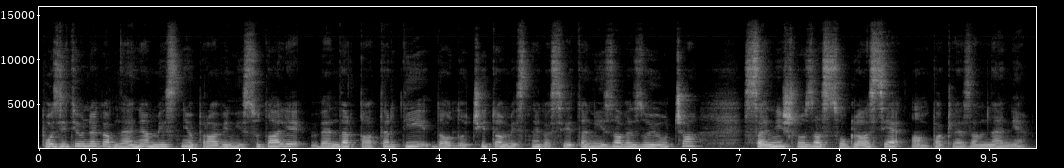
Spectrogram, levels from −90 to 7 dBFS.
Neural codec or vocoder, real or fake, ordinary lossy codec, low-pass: none; real; none; 14.4 kHz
